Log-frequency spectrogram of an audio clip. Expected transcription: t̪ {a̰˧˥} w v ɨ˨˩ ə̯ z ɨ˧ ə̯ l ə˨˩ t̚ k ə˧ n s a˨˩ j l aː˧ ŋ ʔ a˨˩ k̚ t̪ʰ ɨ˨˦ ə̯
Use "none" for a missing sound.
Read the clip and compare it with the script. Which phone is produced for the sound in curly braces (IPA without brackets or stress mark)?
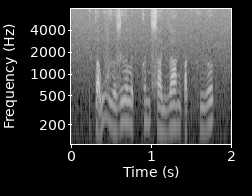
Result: a̰˧˥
